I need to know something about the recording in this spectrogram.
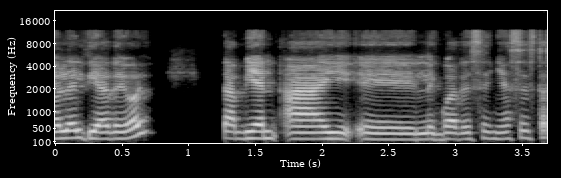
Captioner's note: speaking Spanish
